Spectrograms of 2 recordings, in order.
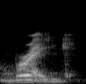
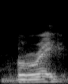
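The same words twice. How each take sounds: First: The r is a soft, smooth English r. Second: The r is a dragged, rolled Spanish r. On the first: The speaker calls it right. "la R siempre se pronuncia como una, un sonido suave y ligado" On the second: The speaker calls it wrong. "haciendo la típica R nuestra que es una R arrastrada"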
